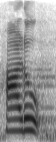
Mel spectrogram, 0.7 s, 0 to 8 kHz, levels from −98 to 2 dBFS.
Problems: constant background noise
